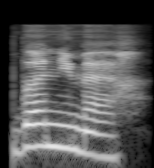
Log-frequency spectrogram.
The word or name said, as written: bonne humeur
